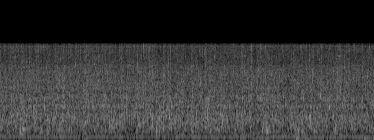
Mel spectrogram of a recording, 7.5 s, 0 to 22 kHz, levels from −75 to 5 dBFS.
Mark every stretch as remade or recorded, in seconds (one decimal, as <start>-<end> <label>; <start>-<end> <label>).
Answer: 0.0-7.5 recorded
